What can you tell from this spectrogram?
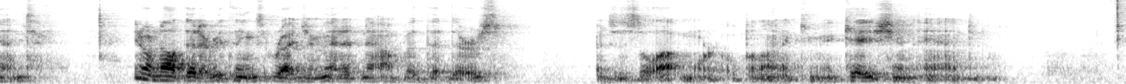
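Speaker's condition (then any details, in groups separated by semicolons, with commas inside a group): ALS; slowly progressing ALS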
